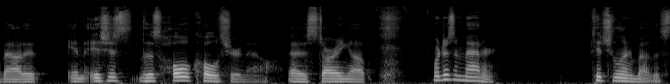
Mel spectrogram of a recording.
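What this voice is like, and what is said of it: Congested, tired-sounding voice. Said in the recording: “I'm sorry if I sound bad... I have a cold... trying not to cough... I do sound tired too”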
